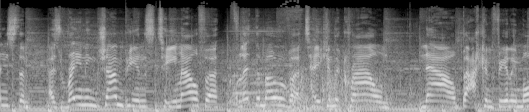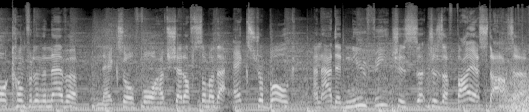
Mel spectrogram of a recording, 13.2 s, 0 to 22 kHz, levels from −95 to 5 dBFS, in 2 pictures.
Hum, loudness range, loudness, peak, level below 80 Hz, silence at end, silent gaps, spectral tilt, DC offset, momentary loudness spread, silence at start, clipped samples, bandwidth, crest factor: none; 1 LU; -13 LUFS; 0 dBFS; -24 dBFS; 0 s; none; -4 dB/octave; under 0.1%; 4 LU; 0 s; under 0.1%; 19 kHz; 12 dB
